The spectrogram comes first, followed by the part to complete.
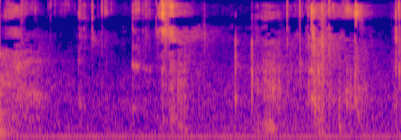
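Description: A Doritos tortilla chip being bitten and chewed, with a few faint, separate crunches.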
